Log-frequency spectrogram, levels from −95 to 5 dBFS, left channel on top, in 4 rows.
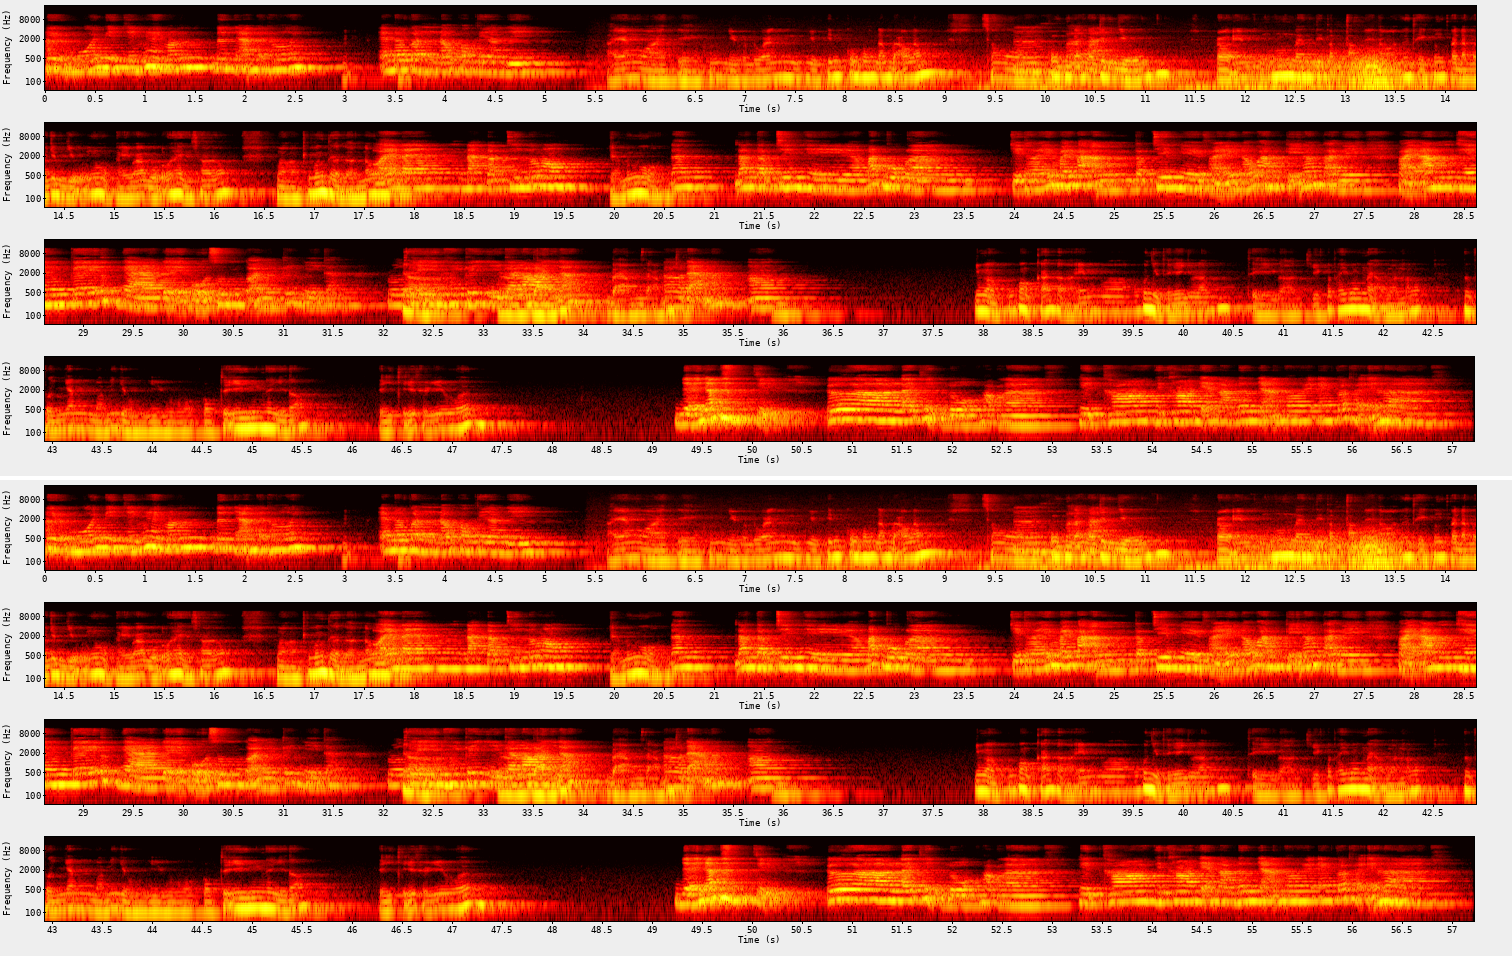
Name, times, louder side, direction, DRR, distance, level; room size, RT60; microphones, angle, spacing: voice 1, 0.0-2.7 3.3-5.0 9.7-10.7 17.6-19.6 20.6-23.6 24.0-31.6 32.0-34.0 34.8-36.0 49.2-50.4 50.7-56.9, right 1 dB, 15° right, -4 dB, 1.9 m, -29 dB
Thunder, 5.4-13.3, equal, 60° right, 2.0 m, -37 dB
voice 2, 5.6-11.3 11.7-18.0 20.0-20.6 32.2-32.7 33.1-33.9 34.2-35.1 35.9-36.2 37.9-42.4 42.8-45.6 46.3-47.4, equal, ahead, 5 dB, 0.4 m, -31 dB
15.0 x 12.0 x 2.5 m, 1.3 s
head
